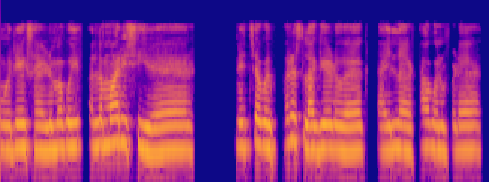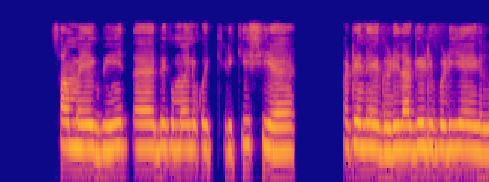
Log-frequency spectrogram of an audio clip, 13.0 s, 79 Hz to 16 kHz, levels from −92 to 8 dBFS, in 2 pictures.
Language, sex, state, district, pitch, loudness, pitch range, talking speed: Rajasthani, male, Rajasthan, Churu, 215 Hz, -17 LUFS, 205-225 Hz, 170 wpm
